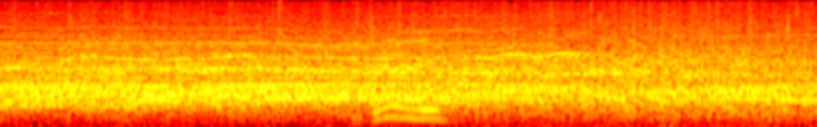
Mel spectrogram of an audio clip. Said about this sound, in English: Robbie Hoffman wants to keep the brand names going, and it's time for this Vancouver audience to vote by applause.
